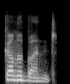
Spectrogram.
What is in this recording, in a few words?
"cummerbund", Indian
